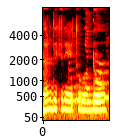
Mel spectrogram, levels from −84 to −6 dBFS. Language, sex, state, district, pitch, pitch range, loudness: Marwari, female, Rajasthan, Nagaur, 190 Hz, 185-200 Hz, -14 LUFS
